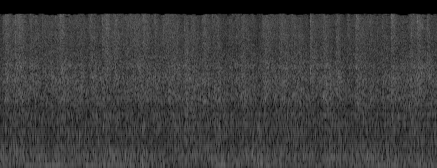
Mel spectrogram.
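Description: Electric commuter train moving past the platform: a steady rumble of wheels on rails, with rain falling on the wet platform.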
